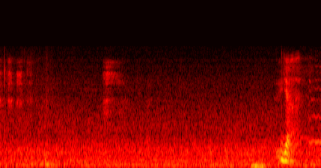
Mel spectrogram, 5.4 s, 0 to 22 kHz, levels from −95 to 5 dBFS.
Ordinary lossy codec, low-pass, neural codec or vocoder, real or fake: none; 7.2 kHz; none; real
